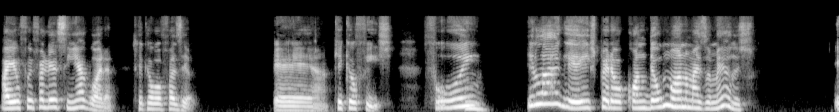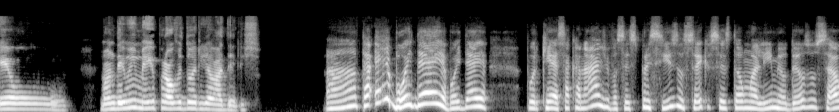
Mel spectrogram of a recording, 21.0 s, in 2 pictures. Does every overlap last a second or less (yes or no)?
yes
